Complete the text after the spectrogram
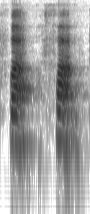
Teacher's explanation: Fa ini ada di antara bibir dan gigi. Fa bibir bawah dan gigi atas. Fa fa ee berupa geseran. lalu mahmus atau tidak bersuara dan tipis. Selanjutnya ada qo.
